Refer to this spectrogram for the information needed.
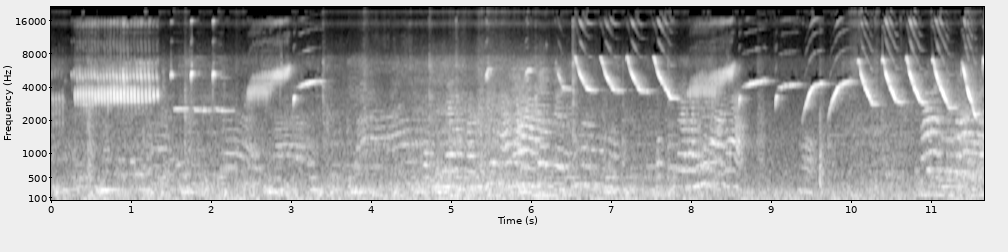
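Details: Canary opens with a short, high rattling trill and scattered thin notes, while a person talks over the middle part. It ends with a fast series of loud, high whistles that sweep down and then up.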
